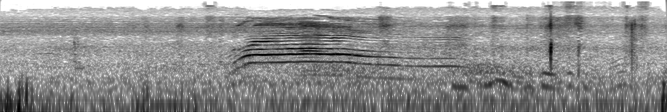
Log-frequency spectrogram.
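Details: Angry cats facing off in a fight: a single long, harmonically rich yowl that rises then slowly sinks over about two seconds, followed by softer low growling and faint background noise.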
